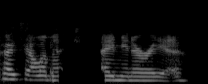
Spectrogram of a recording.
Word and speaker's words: hypothalamic amenorrhea: Hypothalamic amenorrhea.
